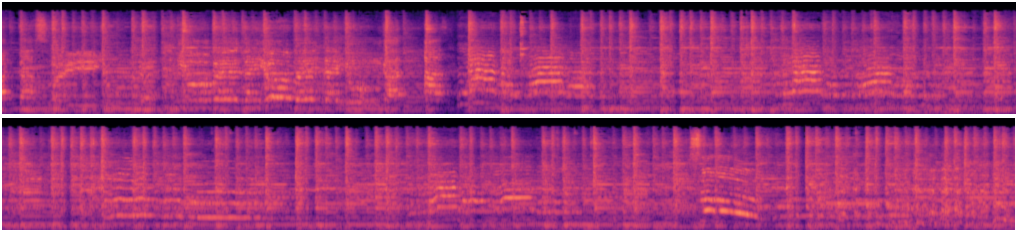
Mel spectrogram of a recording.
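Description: Acoustic guitar strummed in a steady rhythm, with a man singing a melody over it.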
